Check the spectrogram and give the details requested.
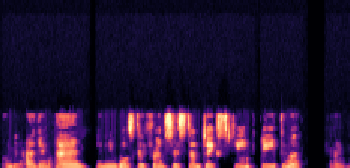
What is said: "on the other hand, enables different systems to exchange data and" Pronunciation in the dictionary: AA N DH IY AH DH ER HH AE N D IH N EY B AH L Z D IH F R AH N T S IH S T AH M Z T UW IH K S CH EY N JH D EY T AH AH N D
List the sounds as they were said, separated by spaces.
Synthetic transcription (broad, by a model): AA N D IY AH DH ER HH AE N D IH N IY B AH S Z D IH F R AH N T S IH S T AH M T UW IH K S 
